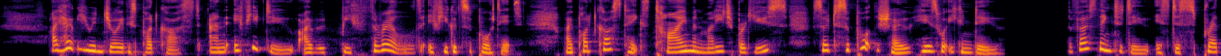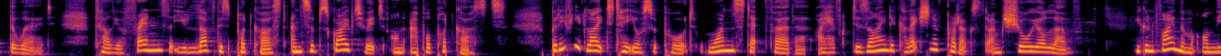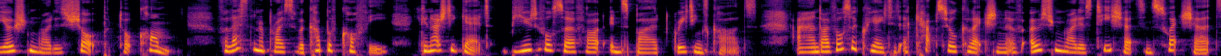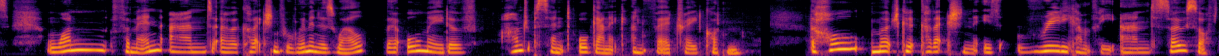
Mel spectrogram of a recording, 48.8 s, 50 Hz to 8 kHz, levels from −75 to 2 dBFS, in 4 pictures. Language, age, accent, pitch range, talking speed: English, 30-49, British, 180-245 Hz, 190 wpm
